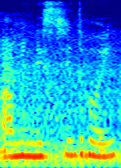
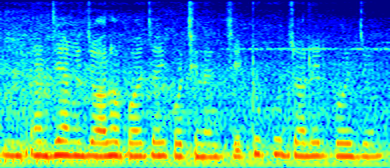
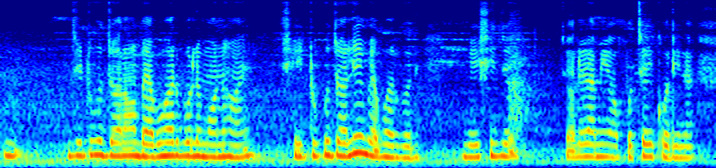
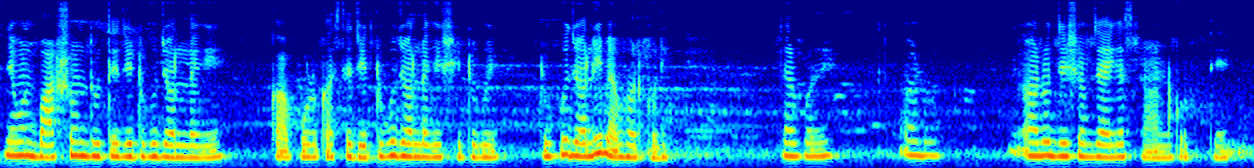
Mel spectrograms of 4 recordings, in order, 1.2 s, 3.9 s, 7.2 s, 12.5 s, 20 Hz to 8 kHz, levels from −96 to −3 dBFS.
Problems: constant background noise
